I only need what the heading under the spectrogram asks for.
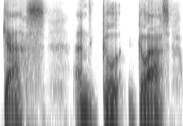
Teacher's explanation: the words gas and glass have the same vowel sound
